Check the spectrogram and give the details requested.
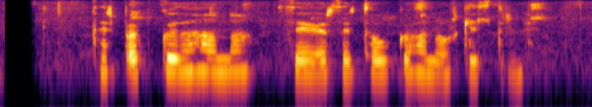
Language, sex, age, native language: Icelandic, female, 11, Icelandic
